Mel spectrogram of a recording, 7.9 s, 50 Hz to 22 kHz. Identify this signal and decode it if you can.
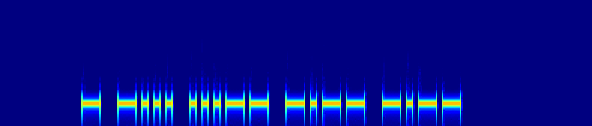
Morse code, heard as a keyed tone, about 16 wpm, 700 Hz. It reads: TB3YY
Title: DXCC-100 Call Signs - 5 Characters - Repeated 2x - 15wpm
